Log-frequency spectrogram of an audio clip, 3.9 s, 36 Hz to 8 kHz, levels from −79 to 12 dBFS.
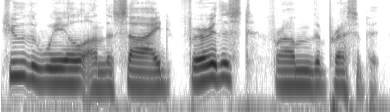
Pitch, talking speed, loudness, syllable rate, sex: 140 Hz, 155 wpm, -16 LUFS, 4.0 syllables/s, male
